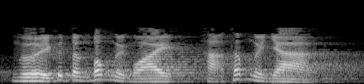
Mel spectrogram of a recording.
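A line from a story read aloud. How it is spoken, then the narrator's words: Loud laughing. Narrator (Vietnamese): Hổ Thiết Hoa cười lớn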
